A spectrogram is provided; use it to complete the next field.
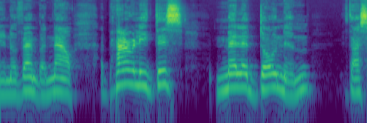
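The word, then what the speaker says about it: meldonium: Duty in Ukraine in November now apparently this melad donum that's how you pronounce it is only available in certain parts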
